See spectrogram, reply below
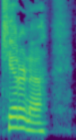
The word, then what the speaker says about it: Kiruna: Eventually to a place called Kiruna.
